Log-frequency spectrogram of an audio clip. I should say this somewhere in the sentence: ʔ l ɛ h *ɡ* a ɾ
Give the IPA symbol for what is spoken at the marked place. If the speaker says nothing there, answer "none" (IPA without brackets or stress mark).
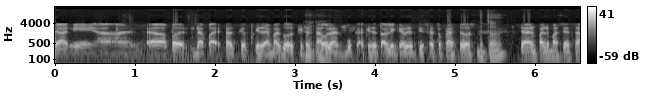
ɡ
